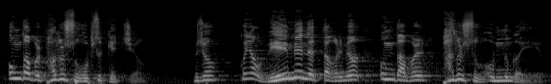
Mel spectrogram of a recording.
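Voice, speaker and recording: A man's voice: on the high side, a bit bright, big-room sound. A man preaching a sermon to a congregation, asking them questions and checking with them again and again. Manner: asks the congregation questions and keeps checking with "right?". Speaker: pastor. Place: church sanctuary.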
